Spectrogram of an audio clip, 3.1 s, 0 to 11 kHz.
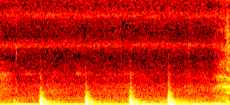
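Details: Ford F-150 with 8.8 rear axle leaking fluid: four hollow clunks about every 0.6 s as the pinion is rocked by hand; pinion bearing preload lost, possibly a spun bearing race, not confirmed.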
